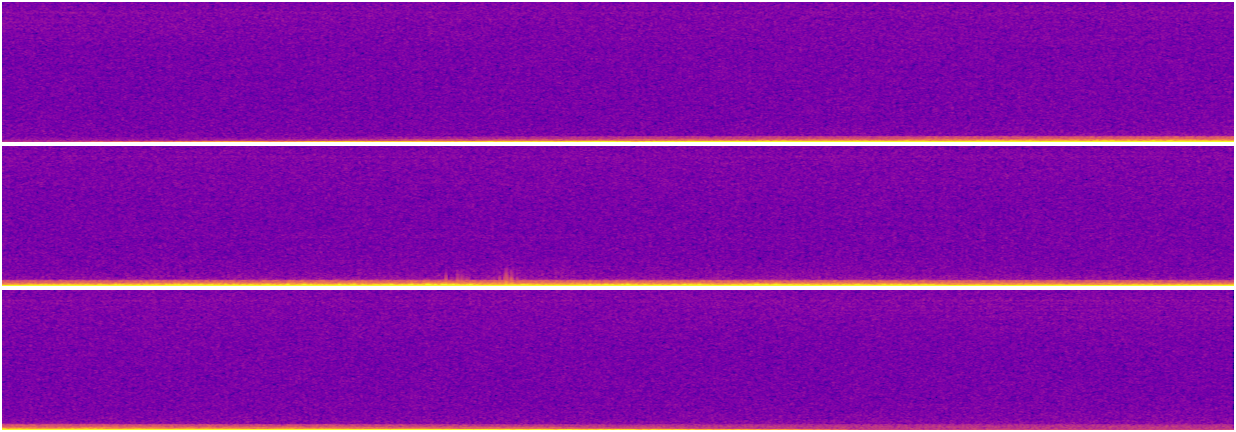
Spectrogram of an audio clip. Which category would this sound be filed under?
Sound effects > Electronic / Design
